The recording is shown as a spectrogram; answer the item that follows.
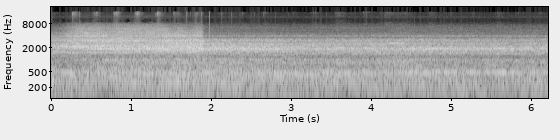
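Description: Electric guitar music: a dense, sustained wash of held, droning notes. The brightest top end drops away about two seconds in.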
